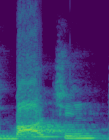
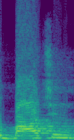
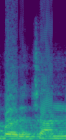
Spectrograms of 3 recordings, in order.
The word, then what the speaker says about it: barchan: Sand dunes, barchin, ठीक है, इसको barchin produce करते हैं, ठीक है, not barchan और ये सब, इसे आप कैसे pronounce करोगे, barchin, ठीक है, barchin is a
